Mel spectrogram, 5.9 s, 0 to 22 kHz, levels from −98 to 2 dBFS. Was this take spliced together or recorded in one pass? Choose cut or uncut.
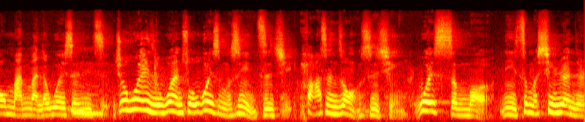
cut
